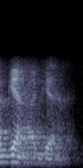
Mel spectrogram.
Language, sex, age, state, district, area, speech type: Odia, male, 30-45, Odisha, Jagatsinghpur, urban, conversation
